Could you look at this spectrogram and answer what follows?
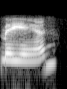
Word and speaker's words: May Ann: now for you it's your first name is pronounced man yeah me and me and na ey a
